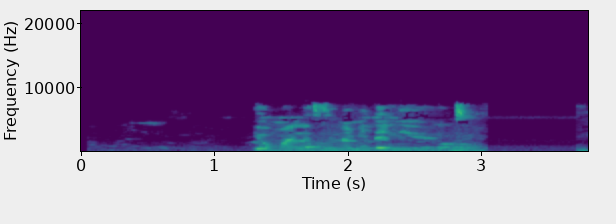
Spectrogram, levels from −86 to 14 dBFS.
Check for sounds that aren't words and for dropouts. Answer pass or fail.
pass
